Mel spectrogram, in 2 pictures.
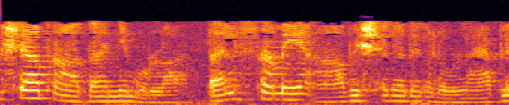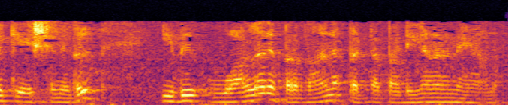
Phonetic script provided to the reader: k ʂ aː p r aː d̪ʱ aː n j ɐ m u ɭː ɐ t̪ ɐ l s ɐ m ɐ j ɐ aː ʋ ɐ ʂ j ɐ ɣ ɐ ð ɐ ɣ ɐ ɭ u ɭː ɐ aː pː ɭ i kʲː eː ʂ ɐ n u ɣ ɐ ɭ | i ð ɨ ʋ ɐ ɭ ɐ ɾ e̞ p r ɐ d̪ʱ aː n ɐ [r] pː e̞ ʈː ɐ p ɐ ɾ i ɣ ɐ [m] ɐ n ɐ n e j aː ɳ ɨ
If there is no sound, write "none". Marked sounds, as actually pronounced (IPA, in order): none, ɳ

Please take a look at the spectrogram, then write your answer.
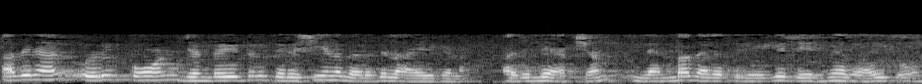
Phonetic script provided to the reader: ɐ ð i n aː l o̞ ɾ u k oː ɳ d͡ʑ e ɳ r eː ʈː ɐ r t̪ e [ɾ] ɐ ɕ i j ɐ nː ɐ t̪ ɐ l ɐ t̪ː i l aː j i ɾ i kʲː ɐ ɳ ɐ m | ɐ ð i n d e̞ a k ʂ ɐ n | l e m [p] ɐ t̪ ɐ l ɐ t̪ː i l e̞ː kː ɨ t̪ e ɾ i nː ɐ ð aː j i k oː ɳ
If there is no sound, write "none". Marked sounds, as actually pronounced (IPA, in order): ɾ, b

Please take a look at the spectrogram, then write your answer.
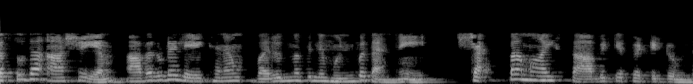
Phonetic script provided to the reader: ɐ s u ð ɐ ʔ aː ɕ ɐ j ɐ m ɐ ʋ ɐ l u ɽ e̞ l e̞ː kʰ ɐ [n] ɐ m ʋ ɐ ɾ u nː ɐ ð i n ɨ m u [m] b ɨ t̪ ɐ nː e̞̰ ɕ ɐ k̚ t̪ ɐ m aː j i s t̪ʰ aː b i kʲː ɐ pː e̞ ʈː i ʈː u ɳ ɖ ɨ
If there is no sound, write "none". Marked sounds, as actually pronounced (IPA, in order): n, n

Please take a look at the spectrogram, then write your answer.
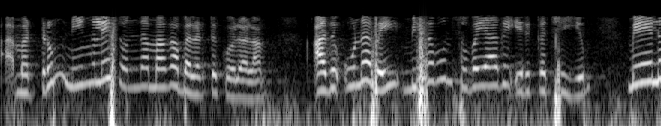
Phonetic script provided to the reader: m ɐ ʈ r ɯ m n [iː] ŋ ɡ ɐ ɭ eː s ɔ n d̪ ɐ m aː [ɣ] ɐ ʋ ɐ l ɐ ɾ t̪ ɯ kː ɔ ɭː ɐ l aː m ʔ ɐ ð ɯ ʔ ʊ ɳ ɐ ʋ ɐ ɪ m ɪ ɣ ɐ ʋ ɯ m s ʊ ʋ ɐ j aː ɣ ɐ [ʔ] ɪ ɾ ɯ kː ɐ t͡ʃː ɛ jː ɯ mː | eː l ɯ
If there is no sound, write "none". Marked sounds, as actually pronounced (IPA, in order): iː, ɣ, ʔ

